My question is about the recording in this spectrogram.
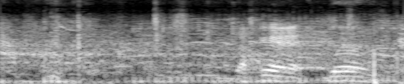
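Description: Voices of people talking in the background, quieter than the main speech around it, with a couple of short clicks near the end.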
